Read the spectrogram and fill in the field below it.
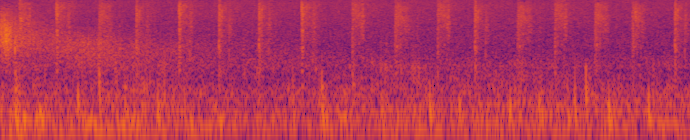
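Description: Quick footsteps thud steadily as a game character runs.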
